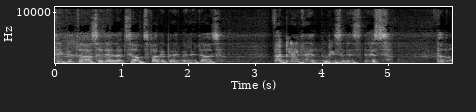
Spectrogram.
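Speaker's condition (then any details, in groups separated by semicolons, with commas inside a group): ALS; progressive neuromuscular illness, effectively quadriplegic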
